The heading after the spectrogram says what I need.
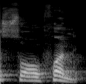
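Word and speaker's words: soften: लोग क्या पढ़ेंगे दोस्तों तो इसे पढ़ेंगे सफन क्या पढ़ेंगे दोस्तों ए से होता है स ओ है तो उसको चर औ के रूप में और देखिए टी ई एन क्या पढ़ेंगे सन तो क्या पढ़ेंगे दोस्तों सफन इसको फन एफ से होता है फ और एन से होता है न इसमें टी टी ई को इसमें साइलेंट करेंगे ठीक है तो एस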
